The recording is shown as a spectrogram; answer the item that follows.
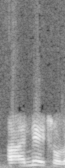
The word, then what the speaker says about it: Nachel: Nachel, rhymes with Rachel.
